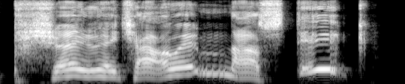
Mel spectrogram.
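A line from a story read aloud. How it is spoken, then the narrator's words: Tortoise calling out. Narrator (Polish): zawołał żółw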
